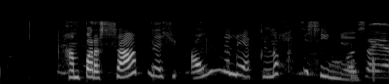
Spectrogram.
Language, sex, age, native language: Icelandic, male, 11, Icelandic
